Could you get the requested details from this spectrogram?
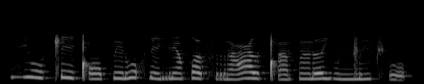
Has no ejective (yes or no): no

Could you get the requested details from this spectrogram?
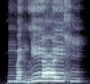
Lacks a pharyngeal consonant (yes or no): no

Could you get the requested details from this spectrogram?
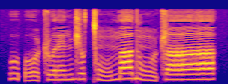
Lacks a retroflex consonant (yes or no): no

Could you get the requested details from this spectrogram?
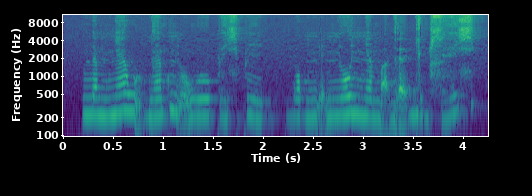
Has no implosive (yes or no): yes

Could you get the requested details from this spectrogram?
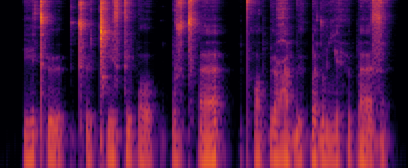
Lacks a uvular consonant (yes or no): yes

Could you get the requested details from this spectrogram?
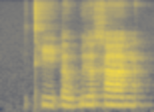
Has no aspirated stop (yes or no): no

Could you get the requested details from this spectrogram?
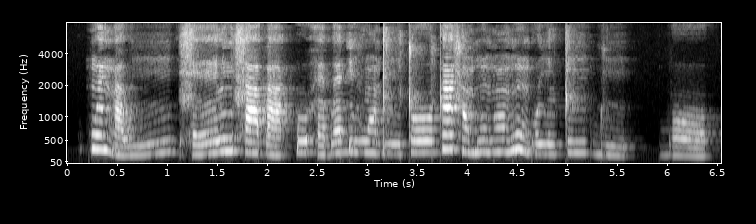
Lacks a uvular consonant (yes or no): yes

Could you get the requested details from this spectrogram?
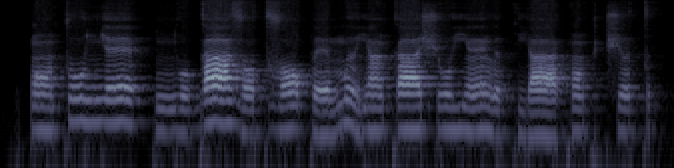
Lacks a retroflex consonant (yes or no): yes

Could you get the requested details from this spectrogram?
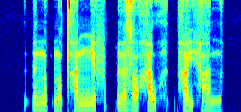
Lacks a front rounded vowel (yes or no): yes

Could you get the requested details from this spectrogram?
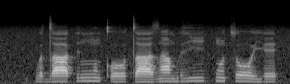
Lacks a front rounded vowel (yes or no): yes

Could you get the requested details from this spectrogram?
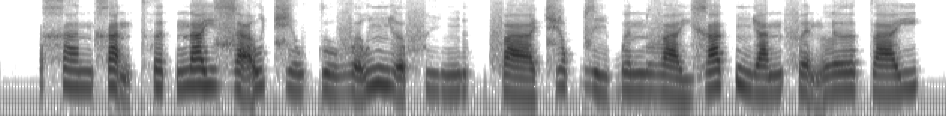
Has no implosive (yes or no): no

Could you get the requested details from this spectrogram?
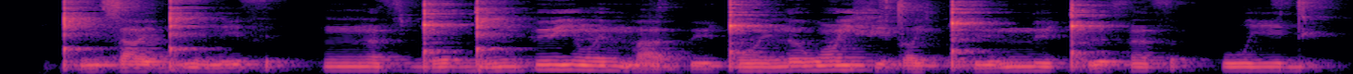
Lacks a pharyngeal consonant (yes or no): yes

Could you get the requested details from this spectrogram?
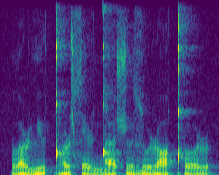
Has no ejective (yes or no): yes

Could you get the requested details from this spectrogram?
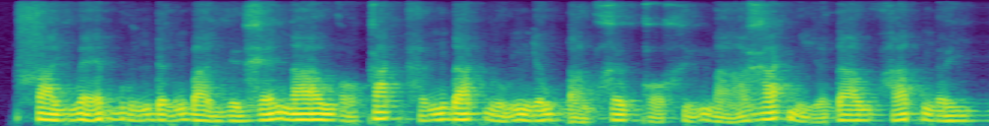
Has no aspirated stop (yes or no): yes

